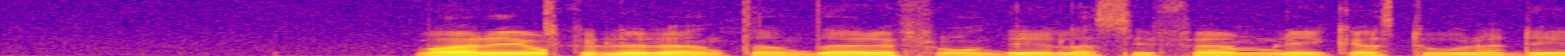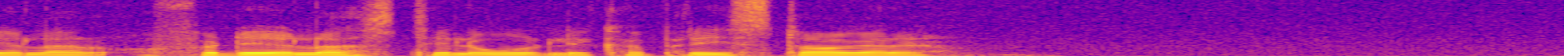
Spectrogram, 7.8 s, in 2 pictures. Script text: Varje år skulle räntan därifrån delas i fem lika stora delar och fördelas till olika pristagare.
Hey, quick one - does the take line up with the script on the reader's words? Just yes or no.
no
